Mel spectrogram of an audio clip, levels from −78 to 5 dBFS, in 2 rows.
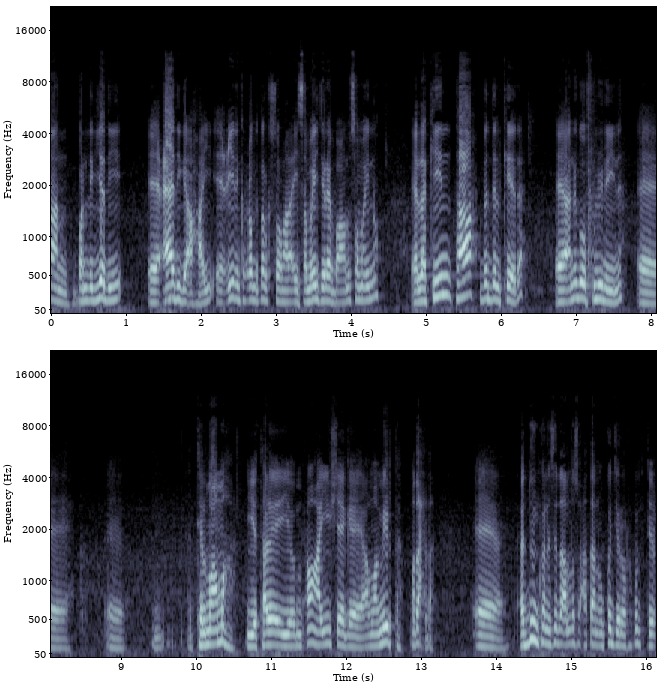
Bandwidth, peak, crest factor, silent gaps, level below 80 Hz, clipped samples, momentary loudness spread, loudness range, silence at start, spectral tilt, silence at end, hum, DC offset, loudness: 12 kHz; -2 dBFS; 16 dB; none; -48 dBFS; under 0.1%; 14 LU; 4 LU; 0 s; -6.5 dB/octave; 0 s; none; under 0.1%; -17 LUFS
